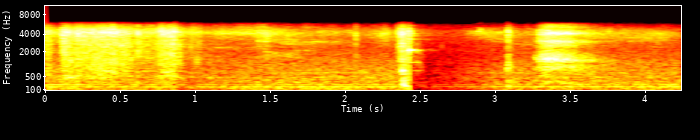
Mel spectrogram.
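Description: Rustling and handling noises in short bursts, with a sharp click about two and a half seconds in, over a faint steady hum.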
